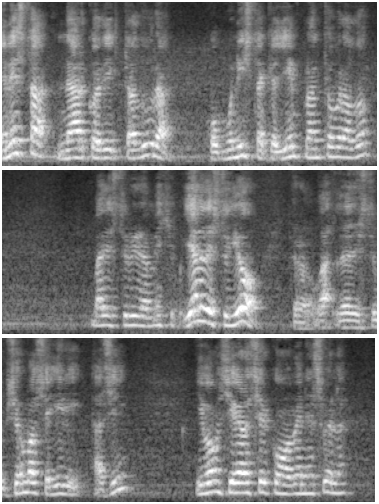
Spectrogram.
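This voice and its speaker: Through noticeable background noise, a man with a high pitch speaks at a moderate pace, leaving long, frequent pauses. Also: ordinary pitch variation. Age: 70s. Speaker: political commentator. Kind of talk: political monologue.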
